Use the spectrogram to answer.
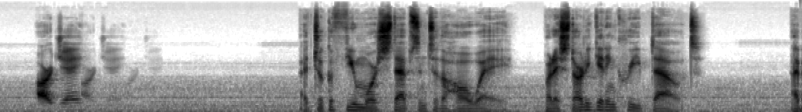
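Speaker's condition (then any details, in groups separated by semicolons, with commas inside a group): No condition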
